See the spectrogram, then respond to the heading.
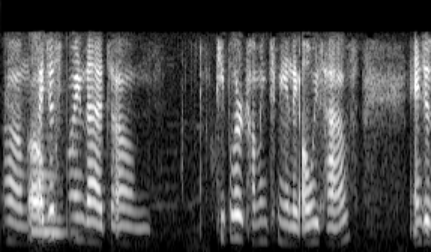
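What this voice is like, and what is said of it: Nervous-sounding voice. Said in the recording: “hear it in my voice, but I actually get very nervous about this ... You sound very nervous.”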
